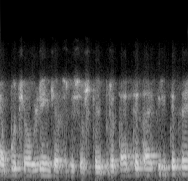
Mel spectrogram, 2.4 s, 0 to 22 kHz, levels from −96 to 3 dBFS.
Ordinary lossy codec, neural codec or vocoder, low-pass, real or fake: Opus, 16 kbps; vocoder, 48 kHz, 128 mel bands, Vocos; 9.9 kHz; fake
